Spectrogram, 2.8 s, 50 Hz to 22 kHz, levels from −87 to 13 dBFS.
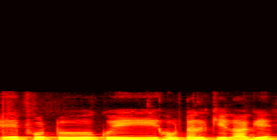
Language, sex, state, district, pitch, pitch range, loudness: Surgujia, female, Chhattisgarh, Sarguja, 245 Hz, 240-250 Hz, -11 LUFS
